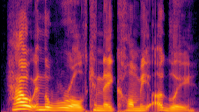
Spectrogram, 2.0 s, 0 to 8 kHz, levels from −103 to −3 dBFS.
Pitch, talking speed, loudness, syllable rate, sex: 155 Hz, 270 wpm, -19 LUFS, 5.9 syllables/s, male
